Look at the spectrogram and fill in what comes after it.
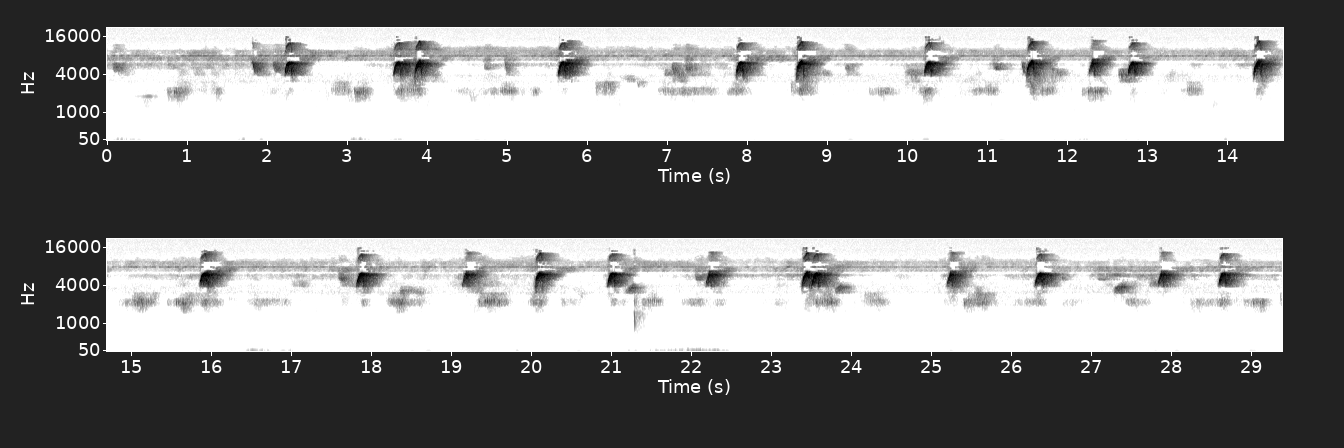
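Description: A small bird chirping over and over: short, sharp, high-pitched chirps about once a second, some in quick pairs, with fainter lower chirps between them and a thin steady high tone underneath.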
